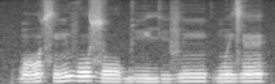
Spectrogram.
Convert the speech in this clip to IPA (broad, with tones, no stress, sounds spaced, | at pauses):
ɓ ɔ̃˨˦ s ĩ˨˦ v o˦ z oː˧ b iː˧ j i˧ v ĩ˦ | ɡʷ ĩ˧ z ɛ̃˦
